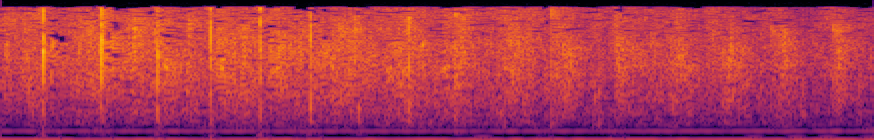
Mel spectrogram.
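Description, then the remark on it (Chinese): A room full of people breaks into applause to welcome a couple from Hong Kong, steady overlapping clapping with a few sharp louder claps early on, continuing evenly at moderate volume throughout. “在我们前面，再鼓掌欢迎他们，好不好？”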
